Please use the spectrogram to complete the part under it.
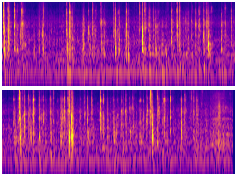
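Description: Keyboard keys click quickly and unevenly as someone types.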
